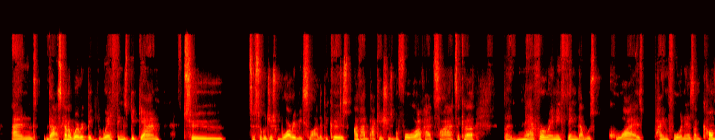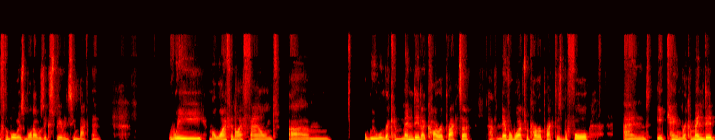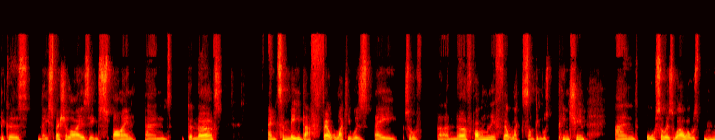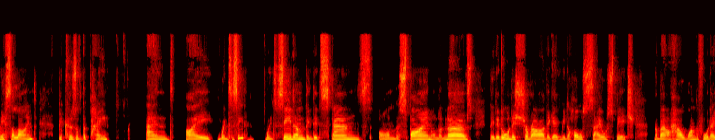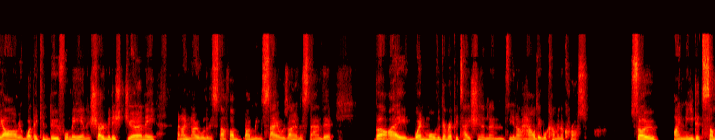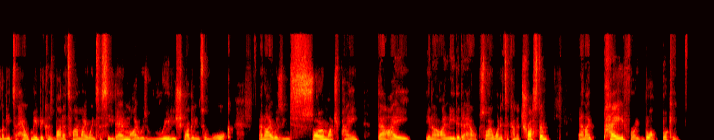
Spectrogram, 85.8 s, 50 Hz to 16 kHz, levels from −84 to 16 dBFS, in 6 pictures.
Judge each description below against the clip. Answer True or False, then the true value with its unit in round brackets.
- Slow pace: False (165 wpm)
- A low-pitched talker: False (145 Hz)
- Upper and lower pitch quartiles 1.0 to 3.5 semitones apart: True (3.2 semitones)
